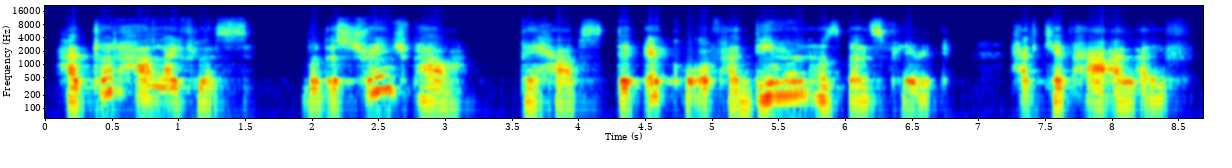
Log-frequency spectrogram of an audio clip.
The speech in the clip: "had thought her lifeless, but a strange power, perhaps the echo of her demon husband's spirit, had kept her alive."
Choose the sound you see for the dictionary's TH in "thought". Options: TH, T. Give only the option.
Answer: T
